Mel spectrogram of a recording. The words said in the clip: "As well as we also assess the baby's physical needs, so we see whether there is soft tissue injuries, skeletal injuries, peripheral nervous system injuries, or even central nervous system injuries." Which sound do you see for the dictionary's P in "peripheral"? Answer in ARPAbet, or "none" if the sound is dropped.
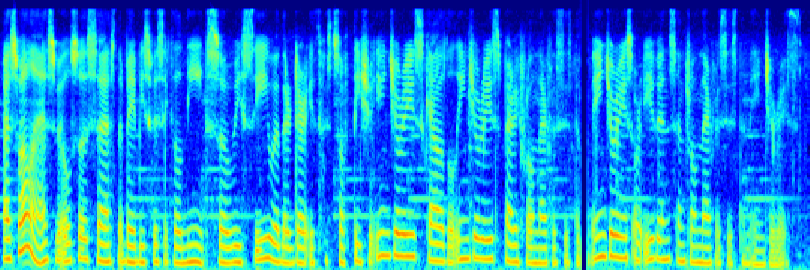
P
